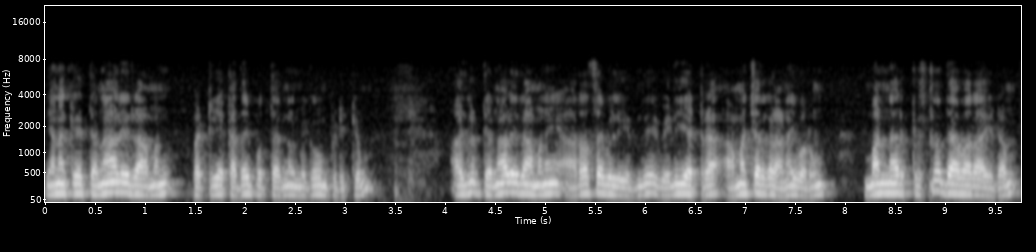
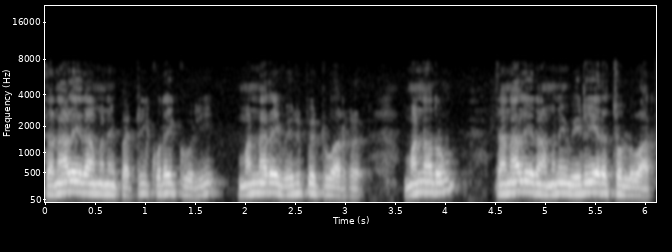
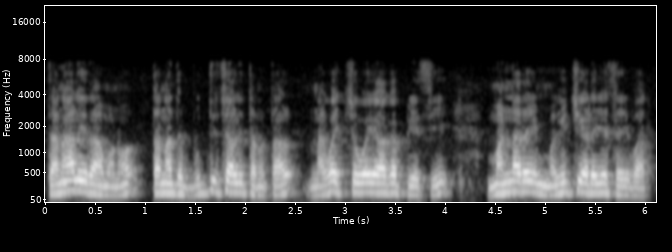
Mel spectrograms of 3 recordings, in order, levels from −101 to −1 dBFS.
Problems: none marked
